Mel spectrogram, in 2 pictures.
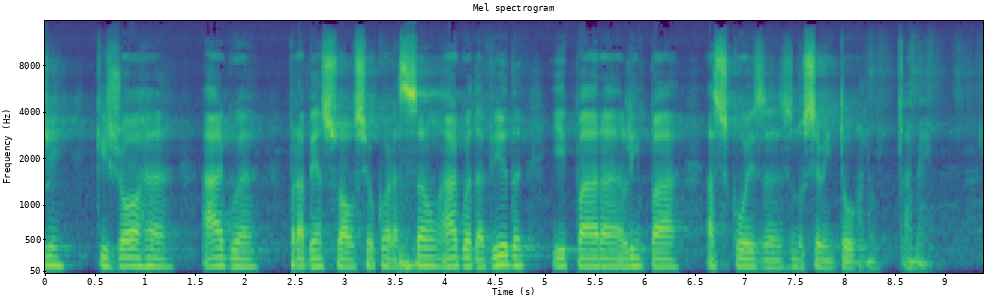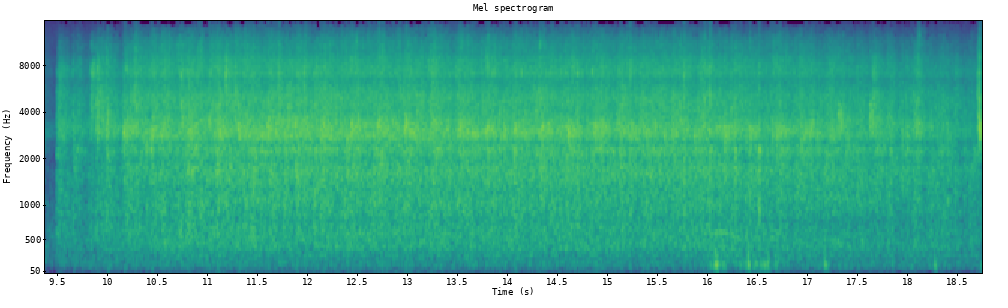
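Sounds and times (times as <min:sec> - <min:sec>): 
speech: 0:00.0 - 0:08.9
audience clapping: 0:09.5 - 0:18.7.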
